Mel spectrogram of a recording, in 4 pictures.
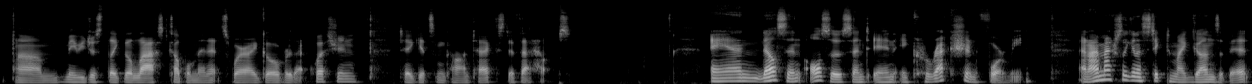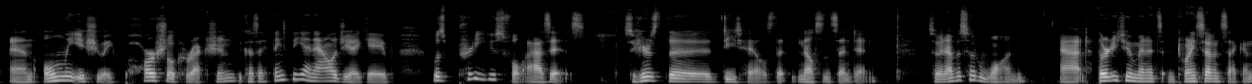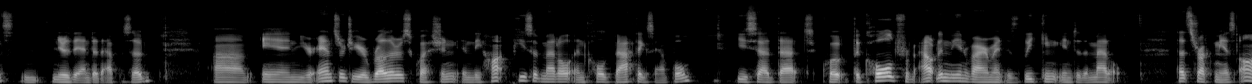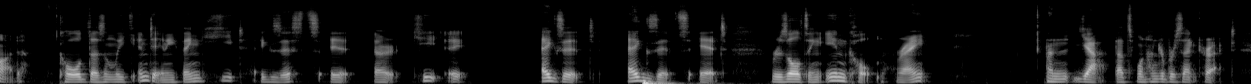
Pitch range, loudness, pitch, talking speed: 110-160 Hz, -28 LUFS, 125 Hz, 175 wpm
